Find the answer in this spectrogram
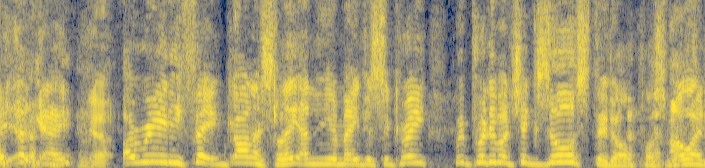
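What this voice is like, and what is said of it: Usual voice. Nothing is said of it.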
